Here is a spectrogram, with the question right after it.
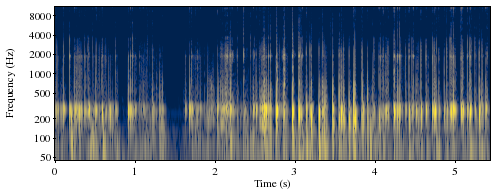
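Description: Long acrylic nails tap and scratch fast and hard on a hollow, empty textured glass cup held over the mic. A rapid, unbroken run of clicky taps and rasping scrapes rings with a boomy, hollow tone around 260 Hz, broken by a brief pause about a second and a half in.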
